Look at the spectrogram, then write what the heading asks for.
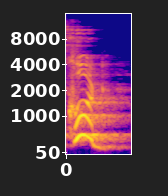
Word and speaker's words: could: When there is could, even though there is L, we know that it is silent.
